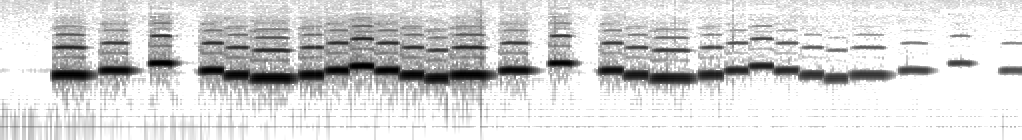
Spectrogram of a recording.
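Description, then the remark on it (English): A quick tune played on hollow, breathy tones made by blowing across the top of a small bottle, recorded and played back at various tape speeds to get the notes: a steady run of about twenty short notes stepping up and down in pitch, fairly loud and heard alone, tapering softer toward the end. “This was made by blowing across the top of a small bottle.”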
